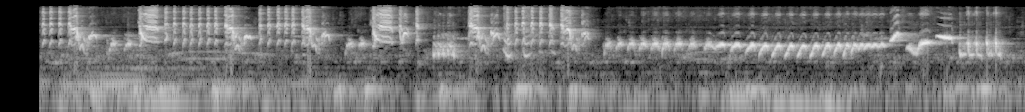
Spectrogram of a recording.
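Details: White-rumped shama kept in a cage in Indonesia, singing actively ahead of a song competition: harsh, buzzy bursts alternate with a rattling mid-pitched trill, finishing in quick upward sweeps.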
